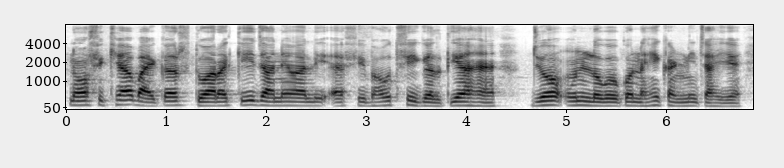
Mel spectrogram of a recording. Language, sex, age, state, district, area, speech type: Hindi, male, 18-30, Rajasthan, Jaipur, urban, spontaneous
